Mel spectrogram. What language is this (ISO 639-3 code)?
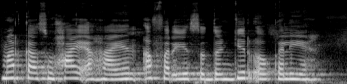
som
